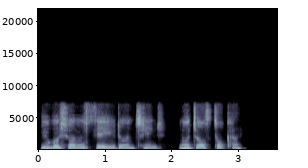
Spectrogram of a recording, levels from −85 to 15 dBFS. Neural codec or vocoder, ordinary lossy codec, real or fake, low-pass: codec, 24 kHz, 1 kbps, SNAC; none; fake; 7.2 kHz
